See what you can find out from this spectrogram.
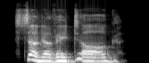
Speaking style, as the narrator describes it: he cried in his own tongue

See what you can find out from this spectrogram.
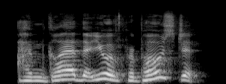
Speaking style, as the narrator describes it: cried Robert Cairn eagerly

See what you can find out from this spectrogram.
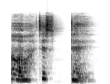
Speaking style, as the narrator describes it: she sighed

